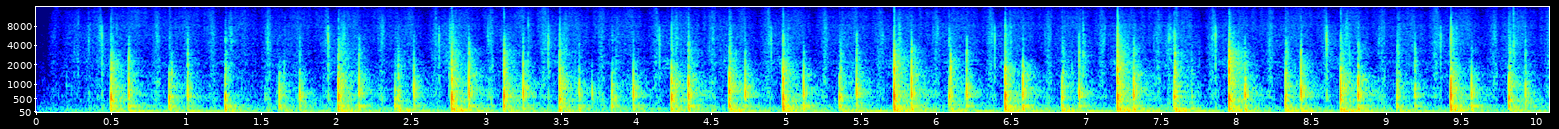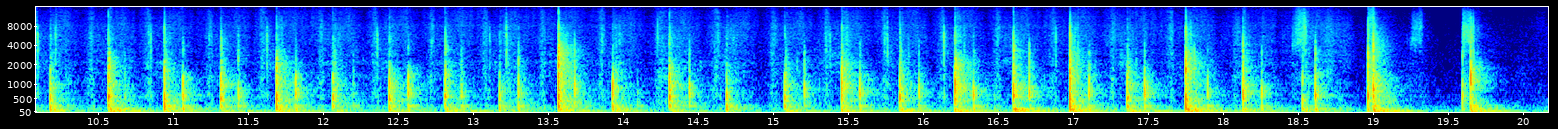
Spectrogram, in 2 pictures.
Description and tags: ceramic 10c startassneakers run
Running on ceramic tiles: low sneakers. Recorded with a ZOOM H2 in a bathroom of a house, normalized with Audacity.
